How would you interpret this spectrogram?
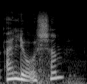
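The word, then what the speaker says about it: Алёша: as ye so in this case it is pronounced as allosa alioshan aliosha is also a very popular name in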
